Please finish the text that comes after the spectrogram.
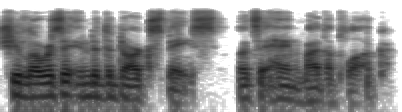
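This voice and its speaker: A man's voice: lowish voice, fairly quick, slightly rough. A man reading screenplay action descriptions aloud as dramatic, vivid narration at a table read.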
